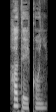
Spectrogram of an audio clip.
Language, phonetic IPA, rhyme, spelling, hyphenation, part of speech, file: Hungarian, [ˈhɒteːkoɲ], -oɲ, hatékony, ha‧té‧kony, adjective, Hu-hatékony.ogg
- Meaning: effective, efficient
